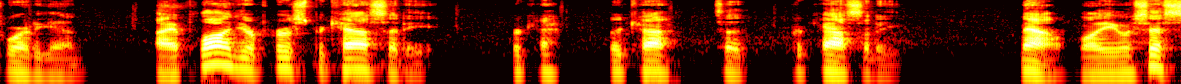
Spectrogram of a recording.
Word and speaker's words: perspicacity: I don't know if that's a soft C or a hard C. Right, it's represented in IAPA with a K. So I'm guessing that's a hard C. So perspicacity.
